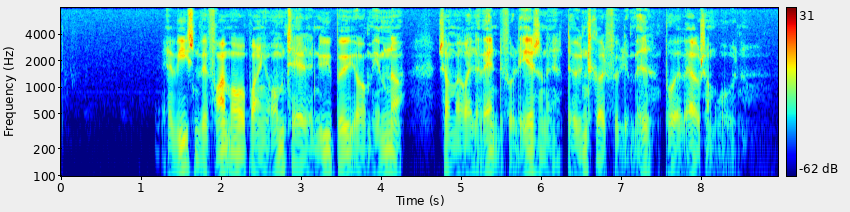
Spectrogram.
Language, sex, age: Danish, male, 64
